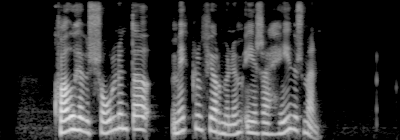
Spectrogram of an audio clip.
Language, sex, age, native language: Icelandic, female, 30-39, Icelandic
